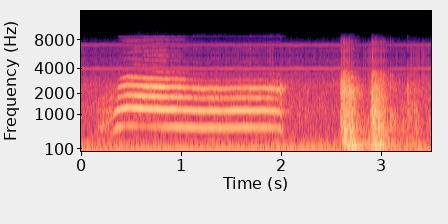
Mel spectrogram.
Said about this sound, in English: Did you hear anything? Outside the door. It sounded like Madame's cat, Francois.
